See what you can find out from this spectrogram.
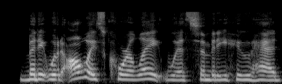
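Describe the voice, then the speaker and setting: A woman speaks in a normal speaking voice at a fairly high pitch. Her intonation stays fairly even. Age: 60s. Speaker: wellness practitioner. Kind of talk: online class demonstration. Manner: casual.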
